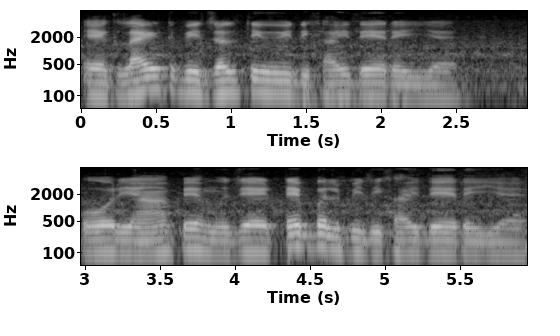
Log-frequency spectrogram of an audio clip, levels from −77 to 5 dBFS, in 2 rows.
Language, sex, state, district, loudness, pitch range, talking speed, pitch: Hindi, male, Rajasthan, Bikaner, -21 LUFS, 95-110 Hz, 190 wpm, 100 Hz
